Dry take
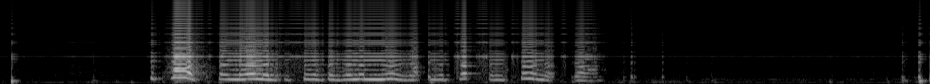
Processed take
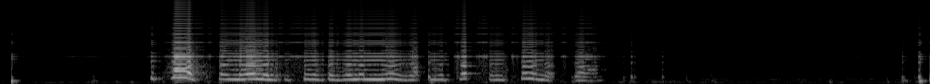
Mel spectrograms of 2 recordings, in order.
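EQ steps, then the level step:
high-shelf EQ 2,500 Hz −8 dB
−3.5 dB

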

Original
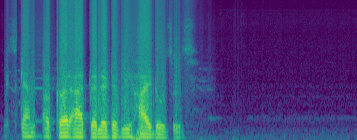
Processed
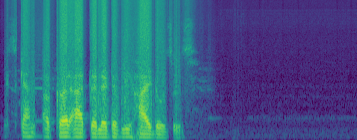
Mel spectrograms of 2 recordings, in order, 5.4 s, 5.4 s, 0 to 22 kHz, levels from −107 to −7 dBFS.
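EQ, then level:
high-pass filter 73 Hz
spectral tilt +2.5 dB per octave
+2.5 dB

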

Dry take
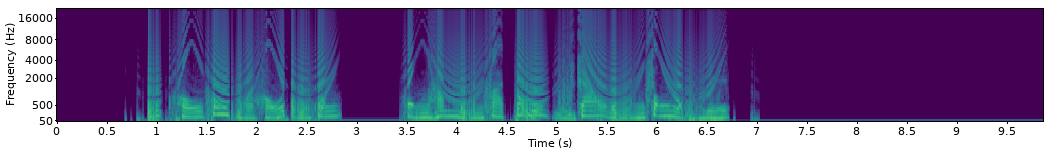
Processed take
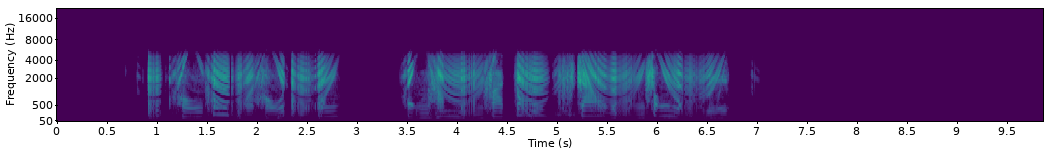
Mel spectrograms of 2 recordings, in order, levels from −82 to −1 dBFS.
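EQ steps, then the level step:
high-pass with resonance 2,200 Hz, resonance Q 2.8
Butterworth low-pass 4,700 Hz 72 dB per octave
high-frequency loss of the air 140 metres
0.0 dB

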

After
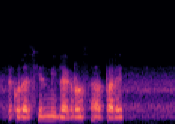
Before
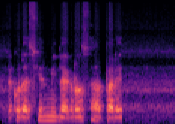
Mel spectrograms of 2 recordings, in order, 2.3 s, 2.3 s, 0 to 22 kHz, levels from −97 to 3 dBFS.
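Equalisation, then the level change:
low-pass filter 1,800 Hz 24 dB per octave
low shelf with overshoot 180 Hz −9.5 dB, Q 3
−1.5 dB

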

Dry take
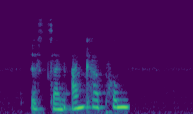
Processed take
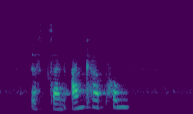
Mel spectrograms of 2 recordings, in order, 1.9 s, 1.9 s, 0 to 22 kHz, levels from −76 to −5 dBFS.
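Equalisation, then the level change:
high-pass with resonance 800 Hz, resonance Q 4.9
Chebyshev low-pass filter 7,900 Hz, order 3
notch filter 1,400 Hz, Q 13
−6.0 dB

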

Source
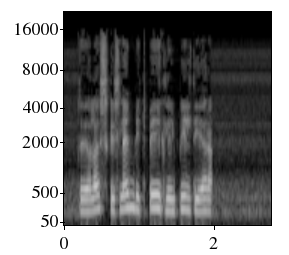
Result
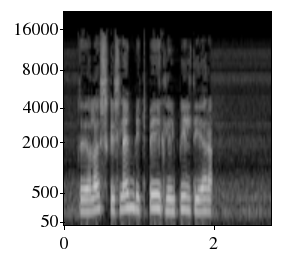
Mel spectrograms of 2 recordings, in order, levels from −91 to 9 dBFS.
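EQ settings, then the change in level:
dynamic equaliser 3,600 Hz, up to +4 dB, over −45 dBFS, Q 0.8
0.0 dB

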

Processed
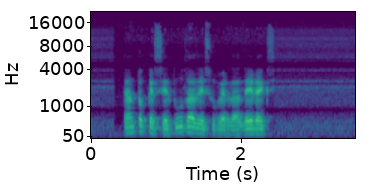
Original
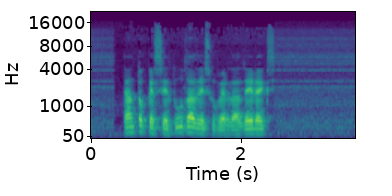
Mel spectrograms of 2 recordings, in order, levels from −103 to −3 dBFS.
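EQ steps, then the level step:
phaser with its sweep stopped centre 2,000 Hz, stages 4
−5.5 dB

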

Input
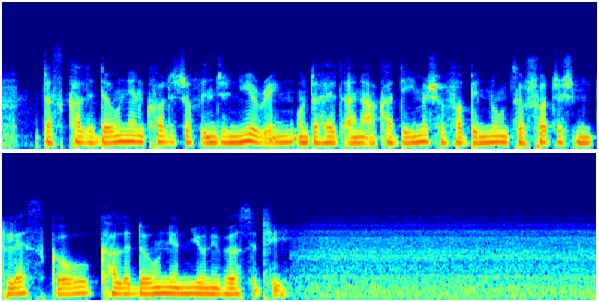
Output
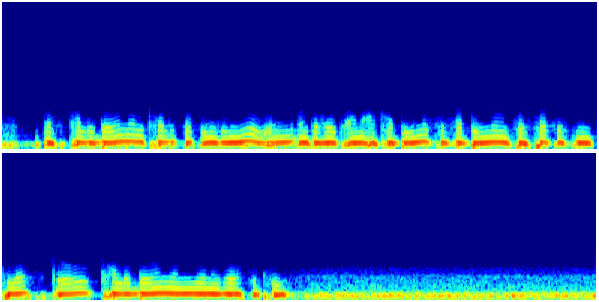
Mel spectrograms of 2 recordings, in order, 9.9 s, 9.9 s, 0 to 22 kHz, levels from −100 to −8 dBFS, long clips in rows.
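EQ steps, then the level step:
Gaussian smoothing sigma 21 samples
low shelf with overshoot 130 Hz +13 dB, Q 3
−4.5 dB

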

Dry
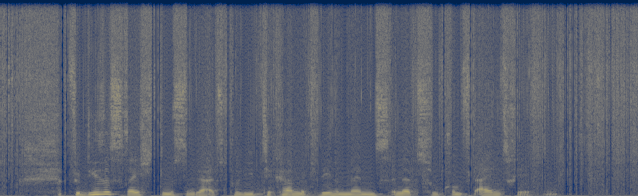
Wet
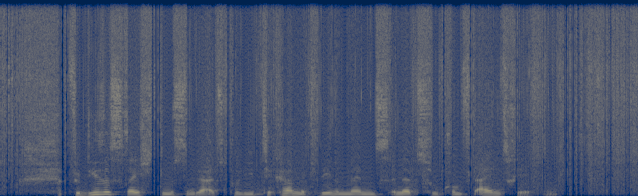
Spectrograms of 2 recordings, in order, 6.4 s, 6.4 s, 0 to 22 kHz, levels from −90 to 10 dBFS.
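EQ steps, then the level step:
high-pass filter 350 Hz 12 dB per octave
−7.0 dB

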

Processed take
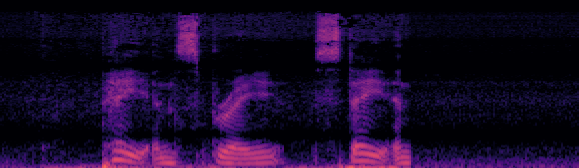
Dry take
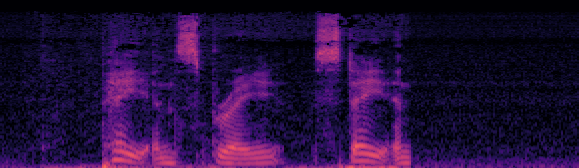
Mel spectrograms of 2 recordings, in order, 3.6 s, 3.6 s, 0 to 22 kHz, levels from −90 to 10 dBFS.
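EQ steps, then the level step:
dynamic equaliser 2,800 Hz, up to −3 dB, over −49 dBFS, Q 0.77
phaser with its sweep stopped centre 1,900 Hz, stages 4
0.0 dB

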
